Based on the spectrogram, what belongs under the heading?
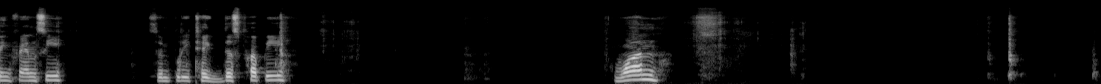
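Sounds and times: scraping hiss: 6.9 - 7.5.

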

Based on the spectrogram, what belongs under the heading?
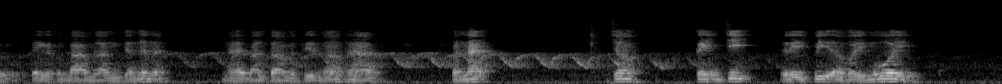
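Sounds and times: man reading aloud: 0.0 - 5.0, 6.0 - 9.3
yelping siren: 0.0 - 8.5.

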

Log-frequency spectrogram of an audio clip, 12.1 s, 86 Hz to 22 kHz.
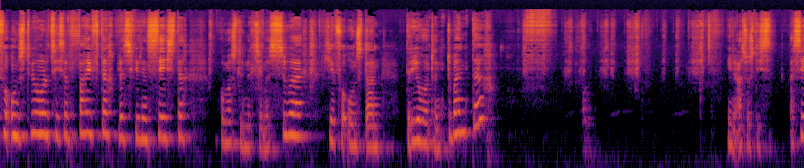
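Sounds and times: pen scratching on paper: 2.0 - 5.1, 7.8 - 10.9.

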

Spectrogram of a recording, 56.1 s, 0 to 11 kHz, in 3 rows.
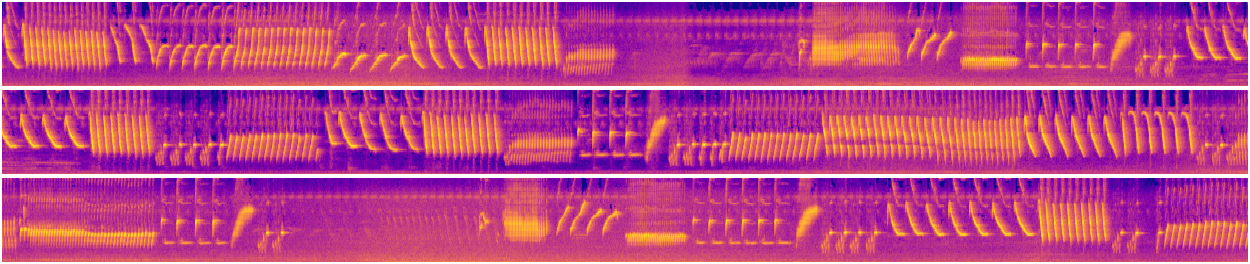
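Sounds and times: canary singing trills: 0.0 - 56.0.

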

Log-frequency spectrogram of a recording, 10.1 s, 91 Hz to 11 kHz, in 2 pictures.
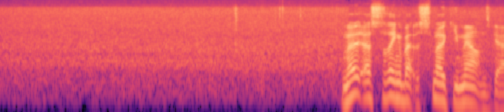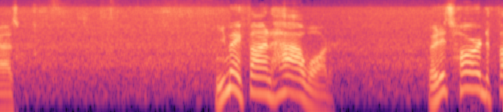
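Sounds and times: stream water rushing: 0.0 - 10.0.

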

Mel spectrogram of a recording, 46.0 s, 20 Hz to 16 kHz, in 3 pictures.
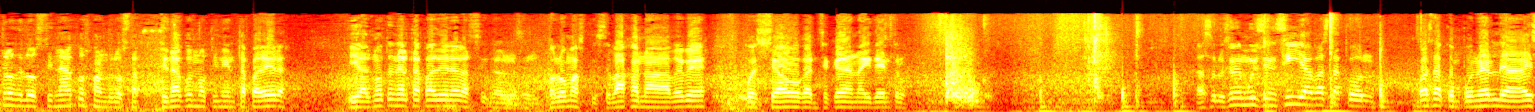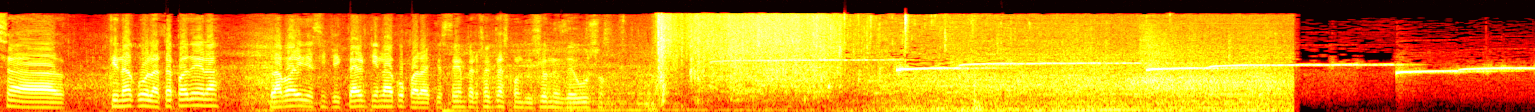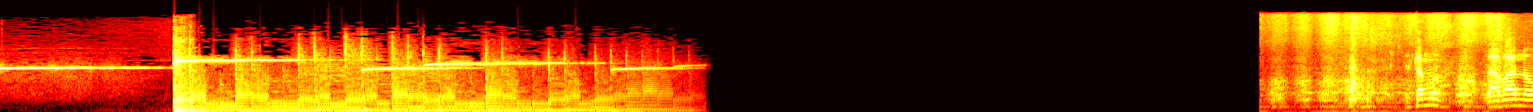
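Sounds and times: tank-washing work noise: 21.9 - 24.5, 43.3 - 45.9
whistle-like melody: 23.6 - 37.8.

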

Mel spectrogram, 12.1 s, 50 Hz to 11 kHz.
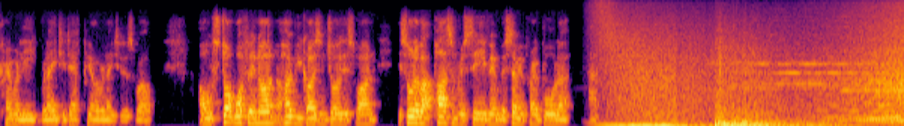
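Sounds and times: deep rumbling swell: 7.8 - 11.7
heavy boom: 7.8 - 11.9.

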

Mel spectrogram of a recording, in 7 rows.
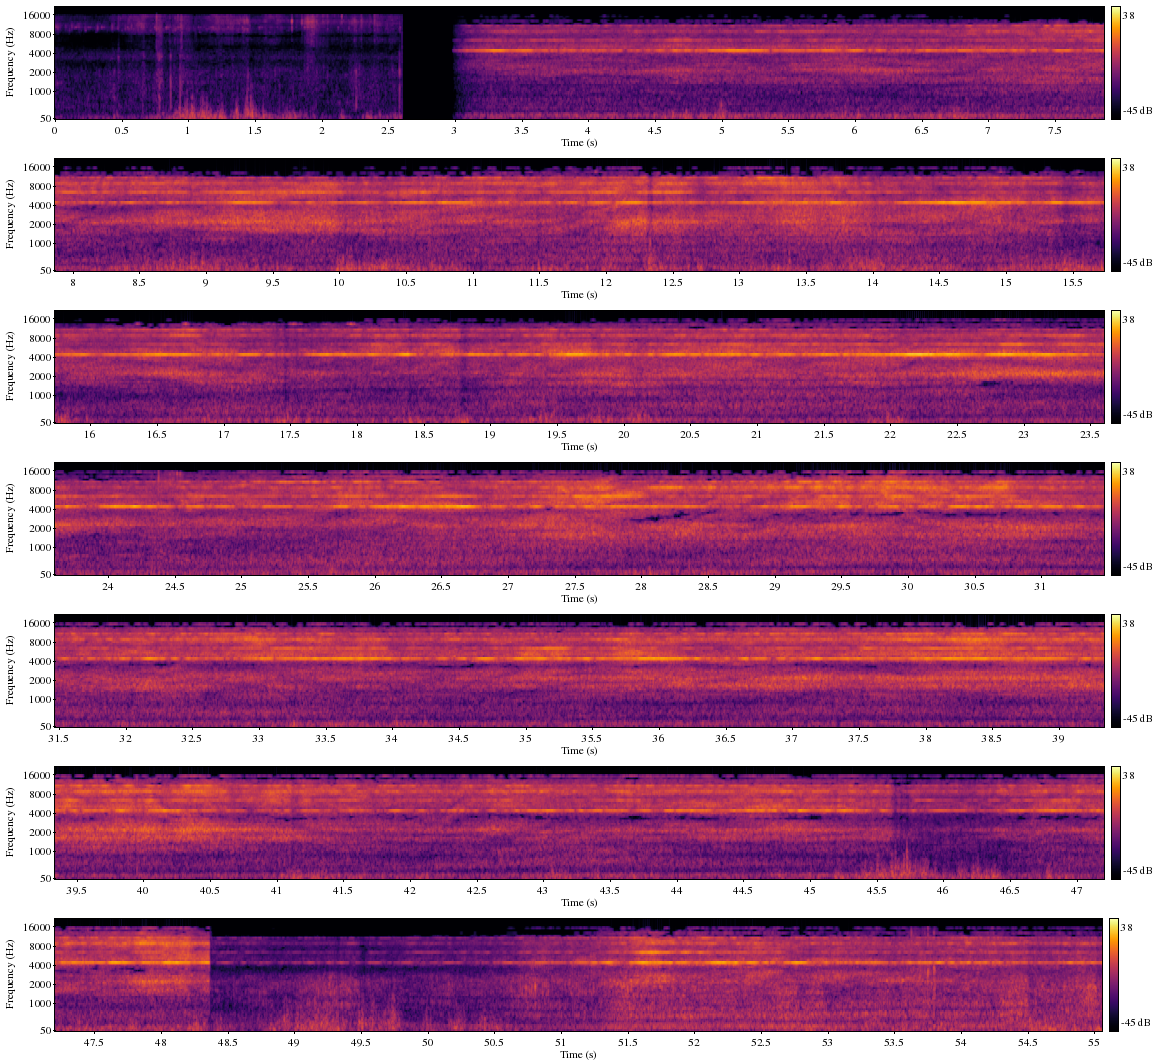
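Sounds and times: wind rumbling on microphone: 0.0 - 2.6, 3.9 - 35.4, 39.3 - 55.0
aircraft engines droning: 0.0 - 55.0.

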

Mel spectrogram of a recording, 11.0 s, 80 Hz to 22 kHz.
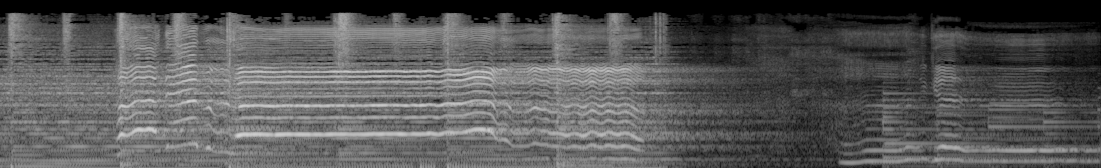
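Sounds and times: woman singing a ballad: 1.1 - 11.0.

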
